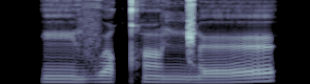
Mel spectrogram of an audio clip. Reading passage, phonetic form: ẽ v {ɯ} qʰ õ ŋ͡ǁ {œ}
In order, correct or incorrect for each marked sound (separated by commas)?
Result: incorrect, correct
